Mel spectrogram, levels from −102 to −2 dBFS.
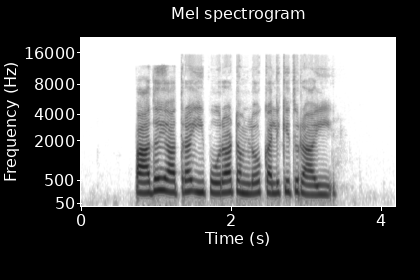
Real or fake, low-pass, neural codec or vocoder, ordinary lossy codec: real; 14.4 kHz; none; Opus, 24 kbps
